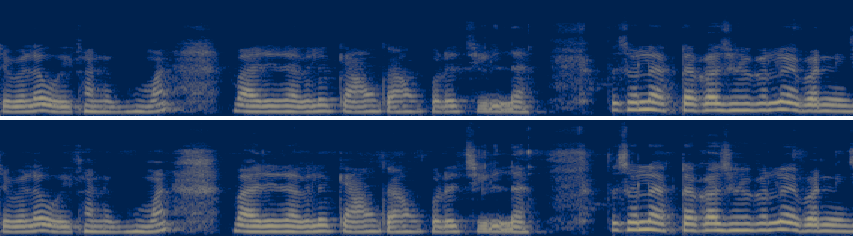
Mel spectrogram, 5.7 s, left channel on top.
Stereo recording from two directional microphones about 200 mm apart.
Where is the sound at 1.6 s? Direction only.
25° right (ahead or behind).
